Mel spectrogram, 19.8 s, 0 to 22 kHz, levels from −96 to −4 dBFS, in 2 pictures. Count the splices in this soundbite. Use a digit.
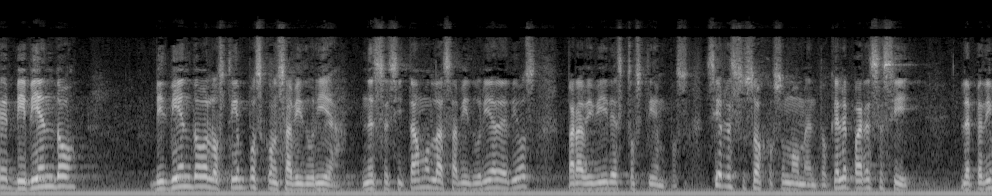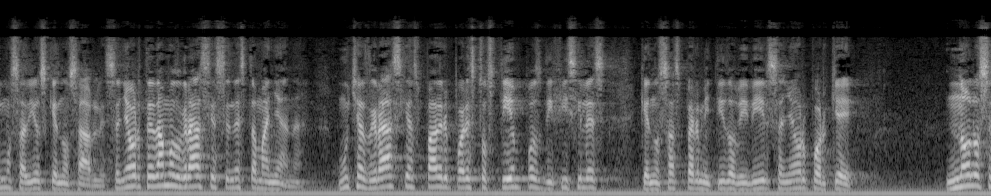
1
